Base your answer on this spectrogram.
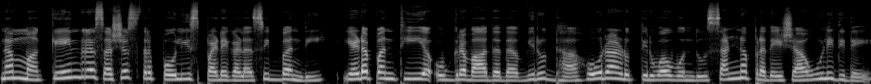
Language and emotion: Kannada, neutral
